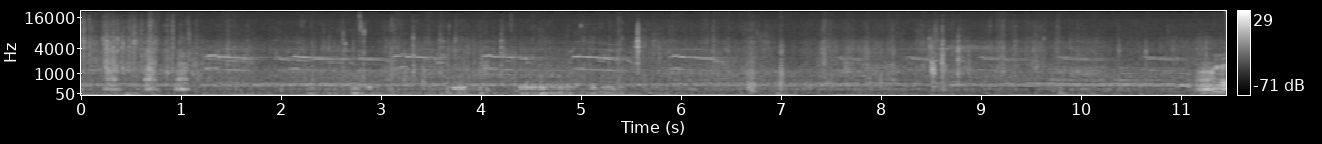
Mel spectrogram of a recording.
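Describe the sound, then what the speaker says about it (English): Steady, dense buzzing of many bees around an opened hive close by, a continuous drone with scattered sharper tones of individual insects flying past. "Get these bees off here."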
